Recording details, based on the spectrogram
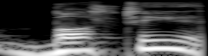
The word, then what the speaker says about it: Botti: His name is spelled B-O-T-T-I. It's not Botti, it's Botti.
